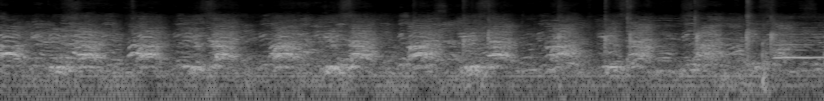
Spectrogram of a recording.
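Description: Wrestling crowd chanting in unison, a steady rhythm of shouted syllables about twice a second, with a few sharp knocks near the end.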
